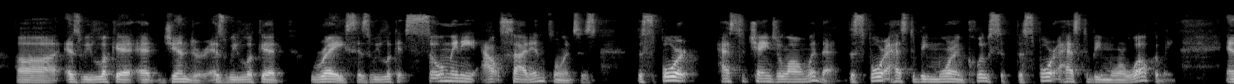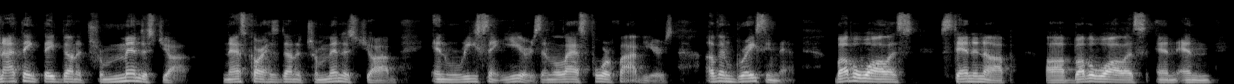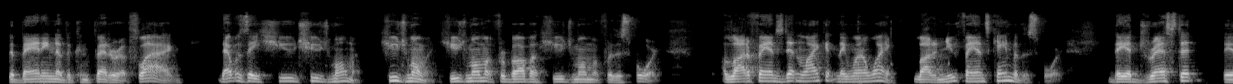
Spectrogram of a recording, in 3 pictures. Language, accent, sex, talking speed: English, American, male, 205 wpm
